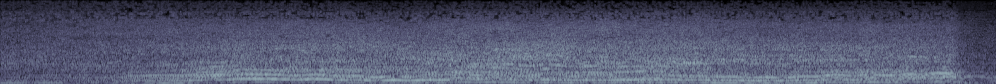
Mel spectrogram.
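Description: A tractor-pulling vehicle roars at full throttle while dragging a sled down the track at an evening pulling event in Rock Valley, Iowa, its engine loud, close and sustained for about ten seconds with rising and wavering pitch.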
